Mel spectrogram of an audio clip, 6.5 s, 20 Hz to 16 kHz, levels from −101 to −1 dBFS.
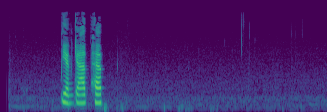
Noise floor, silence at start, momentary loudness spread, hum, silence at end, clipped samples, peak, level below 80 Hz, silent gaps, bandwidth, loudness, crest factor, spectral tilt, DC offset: -72 dBFS; 1.2 s; 7 LU; none; 4.55 s; under 0.1%; -8 dBFS; -78 dBFS; none; 11 kHz; -28 LUFS; 28 dB; -2.5 dB/octave; under 0.1%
